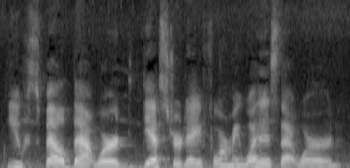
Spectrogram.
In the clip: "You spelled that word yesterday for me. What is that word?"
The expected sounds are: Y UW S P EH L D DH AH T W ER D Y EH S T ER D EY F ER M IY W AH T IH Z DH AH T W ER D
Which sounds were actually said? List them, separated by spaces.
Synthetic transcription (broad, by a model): Y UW S P EH L D DH AH T W ER D Y EH S T ER D EY F ER M IY W AH T IH Z DH AH T W ER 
